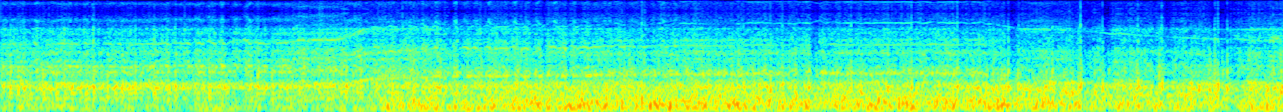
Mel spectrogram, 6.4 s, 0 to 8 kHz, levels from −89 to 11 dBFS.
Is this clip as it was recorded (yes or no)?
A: yes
